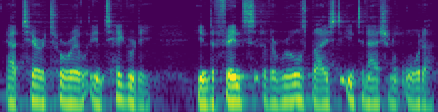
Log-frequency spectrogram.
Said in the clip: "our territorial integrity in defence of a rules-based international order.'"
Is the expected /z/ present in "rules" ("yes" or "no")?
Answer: yes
